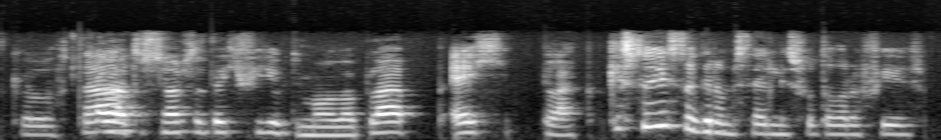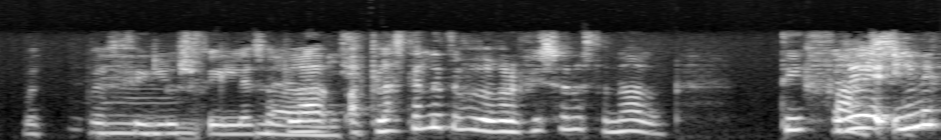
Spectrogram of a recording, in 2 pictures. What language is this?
Greek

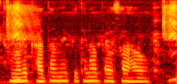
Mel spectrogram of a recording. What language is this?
Bhojpuri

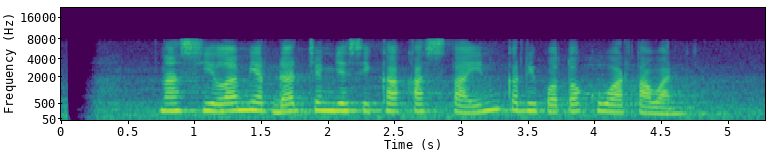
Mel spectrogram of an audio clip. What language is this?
Sundanese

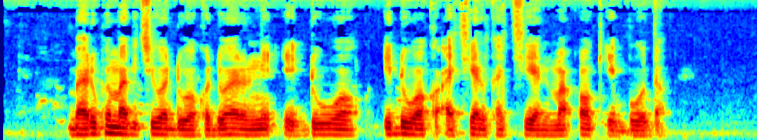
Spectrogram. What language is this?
Luo (Kenya and Tanzania)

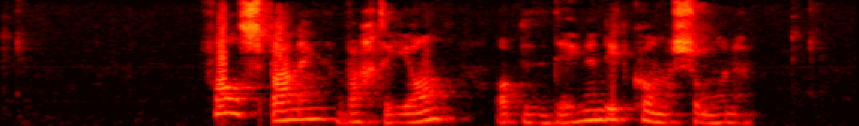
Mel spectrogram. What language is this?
Western Frisian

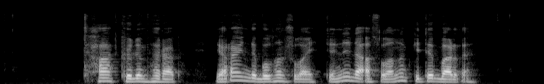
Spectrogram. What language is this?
Bashkir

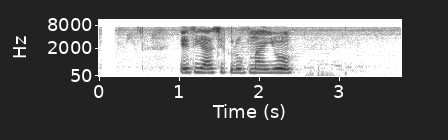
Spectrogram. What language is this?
Nepali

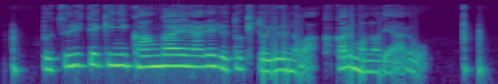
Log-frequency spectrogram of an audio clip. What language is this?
Japanese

